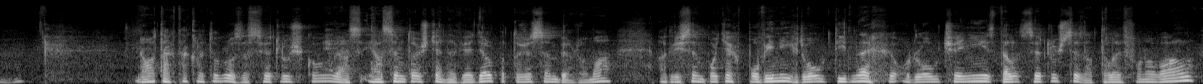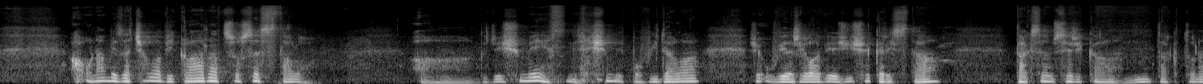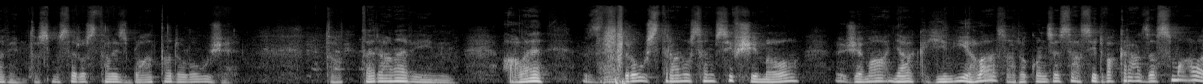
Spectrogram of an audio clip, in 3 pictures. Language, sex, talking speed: Czech, male, 135 wpm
